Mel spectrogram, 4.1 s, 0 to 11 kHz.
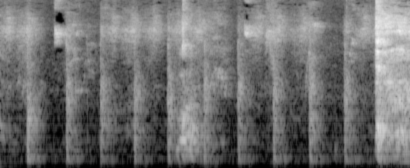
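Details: Patient with a cough lasting 4 years, recorded during a ruqyah session: a run of about eight harsh, rough coughs in quick succession, the last one loudest; chronic cough.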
